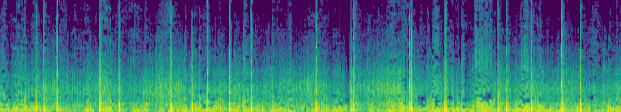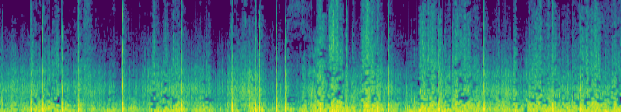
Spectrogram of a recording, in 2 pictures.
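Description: Fireworks display: aerial shells bursting overhead in a dense, continuous run of sharp pops, bangs and crackles.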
